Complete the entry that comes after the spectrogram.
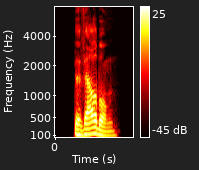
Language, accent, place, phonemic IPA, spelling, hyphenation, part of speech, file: German, Germany, Berlin, /bəˈvɛrbʊŋ/, Bewerbung, Be‧wer‧bung, noun, De-Bewerbung.ogg
- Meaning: 1. application (for a job or position), candidature 2. promotion (of a product, etc.)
